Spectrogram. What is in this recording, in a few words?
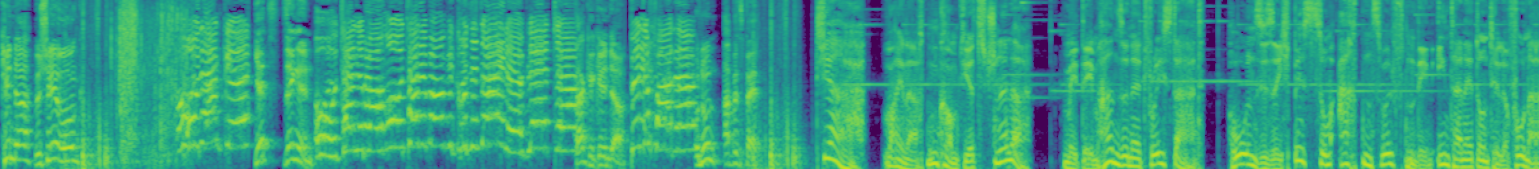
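DE M commercial, German, male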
